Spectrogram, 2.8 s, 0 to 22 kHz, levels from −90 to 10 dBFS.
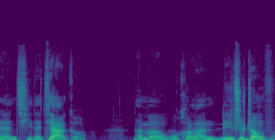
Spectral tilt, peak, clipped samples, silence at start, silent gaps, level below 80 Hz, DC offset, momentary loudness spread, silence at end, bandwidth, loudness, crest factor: -5.5 dB/octave; -8 dBFS; under 0.1%; 0 s; none; -82 dBFS; under 0.1%; 10 LU; 0 s; 14.5 kHz; -29 LUFS; 22 dB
